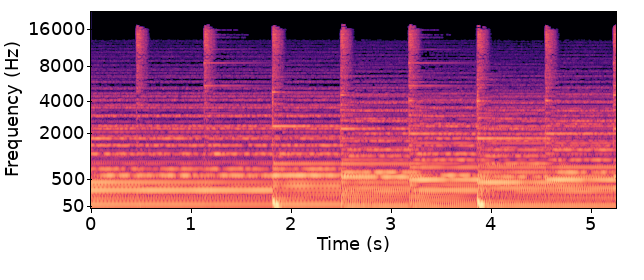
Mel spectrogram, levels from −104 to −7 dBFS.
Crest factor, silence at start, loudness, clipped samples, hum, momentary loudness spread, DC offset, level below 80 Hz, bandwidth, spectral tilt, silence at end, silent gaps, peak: 16 dB; 0 s; -21 LUFS; under 0.1%; none; 3 LU; under 0.1%; -28 dBFS; 17 kHz; -5.5 dB/octave; 0 s; none; -4 dBFS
